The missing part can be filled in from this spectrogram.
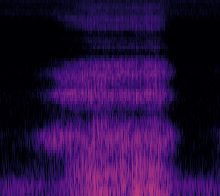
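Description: A single long, rough, rumbling breath, a dog snoring in its sleep.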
